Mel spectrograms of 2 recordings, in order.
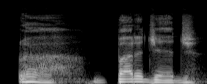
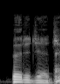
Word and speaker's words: Buttigieg: Transportation Secretary Pete Mayer. Buttigieg. – That's it, yeah. – Buttigieg.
